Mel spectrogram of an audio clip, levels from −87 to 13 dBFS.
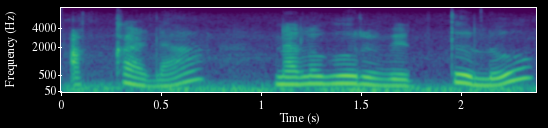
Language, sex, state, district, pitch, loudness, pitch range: Telugu, male, Andhra Pradesh, Sri Satya Sai, 225 Hz, -16 LUFS, 210-240 Hz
